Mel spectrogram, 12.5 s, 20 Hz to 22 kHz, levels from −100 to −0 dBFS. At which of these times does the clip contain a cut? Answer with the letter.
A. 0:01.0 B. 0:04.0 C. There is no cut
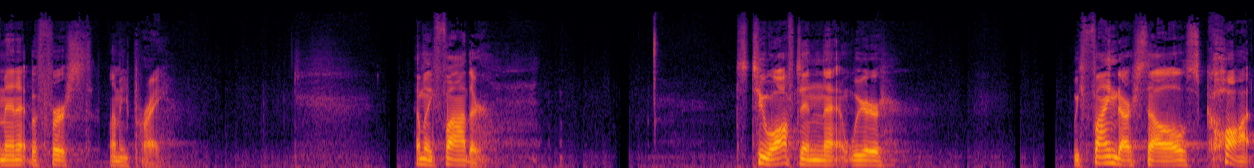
A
